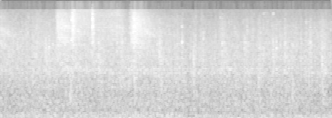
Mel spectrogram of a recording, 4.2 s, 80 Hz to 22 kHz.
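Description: Roller coaster train in Planet Coaster 2 rolling past with a steady rumbling clatter of wheels on track, fairly close and continuous, with no talk over it.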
